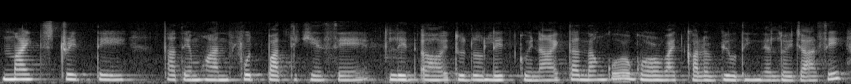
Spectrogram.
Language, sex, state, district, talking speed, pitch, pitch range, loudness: Nagamese, female, Nagaland, Dimapur, 170 wpm, 210 Hz, 205-220 Hz, -16 LUFS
